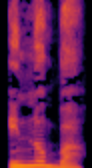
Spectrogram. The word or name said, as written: ಇನ್ನೊಬ್ಬ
